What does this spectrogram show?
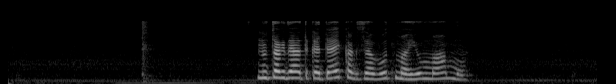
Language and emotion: Russian, neutral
